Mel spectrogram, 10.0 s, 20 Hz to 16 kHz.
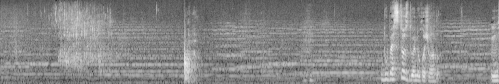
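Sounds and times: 
fresh water being poured for a drink: 0.7 - 2.8
speech: 7.6 - 9.0, 9.8 - 9.9.

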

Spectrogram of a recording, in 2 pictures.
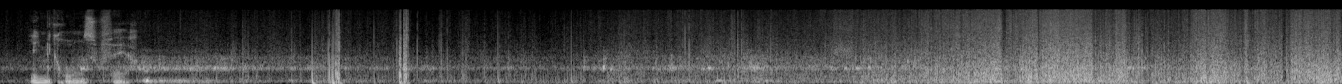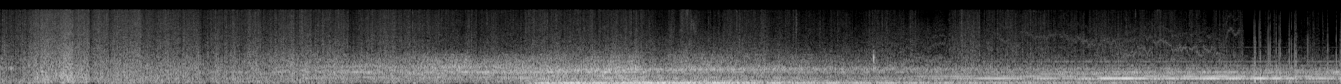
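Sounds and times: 
wind and waves roaring around a racing sailboat at sea: 0.0 - 26.8
speech: 0.3 - 1.9
faint tonal hum: 16.5 - 26.8.

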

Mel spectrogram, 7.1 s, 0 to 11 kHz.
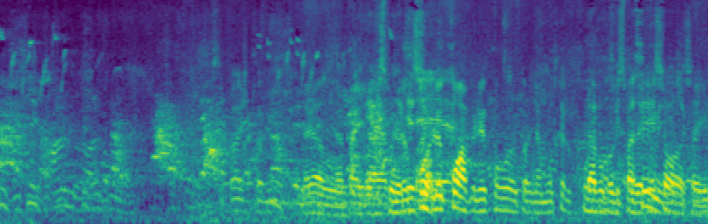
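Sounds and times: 
people talking: 0.0 - 7.0
dog barking and yelping during bite training: 1.5 - 2.8.

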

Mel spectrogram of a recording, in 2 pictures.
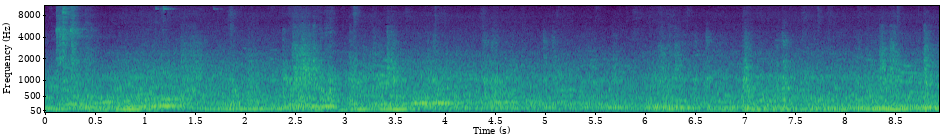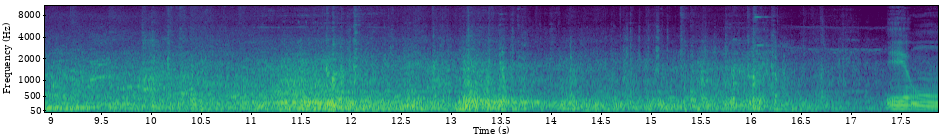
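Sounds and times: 
metro train rumbling at a metro station: 0.0 - 17.8
faint indistinct voices at a metro station: 4.5 - 13.1.

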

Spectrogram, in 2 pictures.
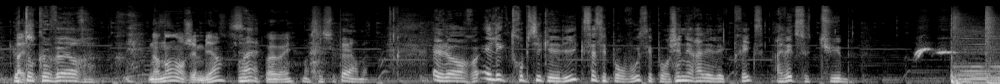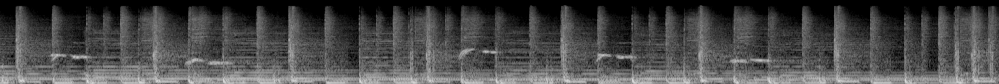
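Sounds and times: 
speech: 0.1 - 8.7
whistled phrases with a rising-then-falling swoop: 9.1 - 9.6, 10.5 - 11.0, 11.6 - 12.4, 14.4 - 15.1, 15.9 - 17.9
loud electronic groove with steady drums and bass: 9.2 - 19.9.

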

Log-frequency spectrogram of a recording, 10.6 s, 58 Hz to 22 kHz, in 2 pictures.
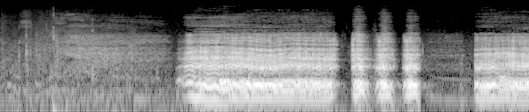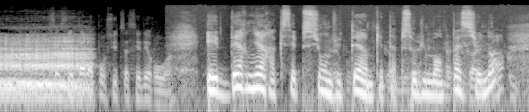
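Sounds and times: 
speech: 1.8 - 2.1, 6.4 - 10.5
red deer stag belling during rut: 1.8 - 6.3.

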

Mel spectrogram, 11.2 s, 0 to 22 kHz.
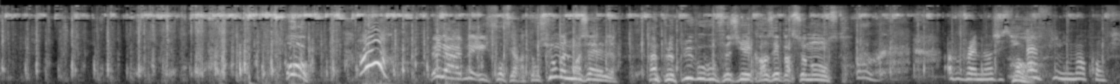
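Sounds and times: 
horse hooves clip-clopping at a trot: 0.0 - 11.1
speech: 4.4 - 8.8, 9.5 - 11.1.

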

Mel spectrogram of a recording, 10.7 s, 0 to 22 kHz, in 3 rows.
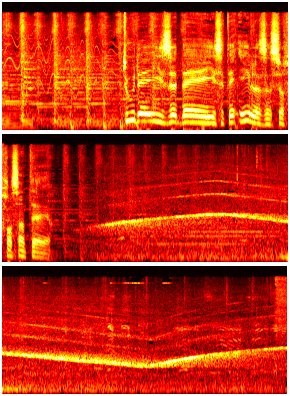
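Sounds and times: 
speech: 1.5 - 4.4
steady rumble of traffic on a New York street: 3.0 - 10.7
siren wailing along a New York street: 4.5 - 10.7.

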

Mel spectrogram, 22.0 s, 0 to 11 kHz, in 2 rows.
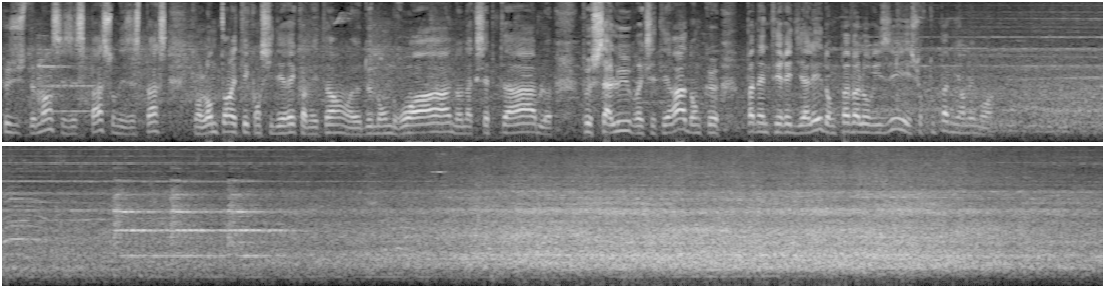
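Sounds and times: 
speech: 0.0 - 10.2
tram rumbling along its rails: 0.0 - 22.0
high tonal chime or squeal: 8.2 - 14.1.

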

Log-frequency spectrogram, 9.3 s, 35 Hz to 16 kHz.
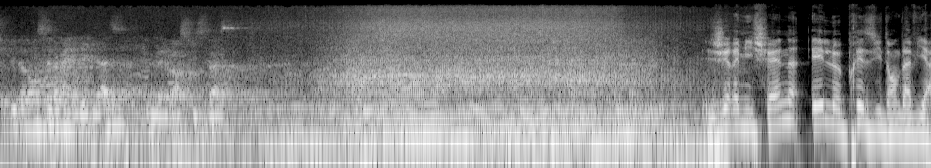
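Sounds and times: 
speech: 0.1 - 2.6, 7.1 - 9.3
electric motor and propeller of an electric single-engine aircraft running: 2.3 - 7.4.

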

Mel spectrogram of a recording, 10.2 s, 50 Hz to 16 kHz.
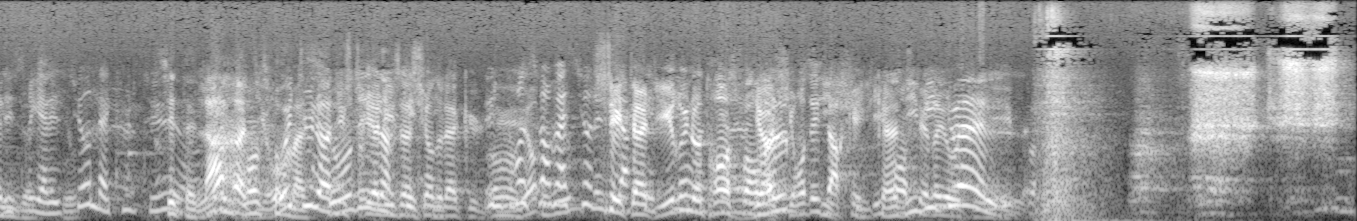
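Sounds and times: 
speech: 0.0 - 9.2
door slamming shut with a heavy low thud: 7.8 - 9.0.

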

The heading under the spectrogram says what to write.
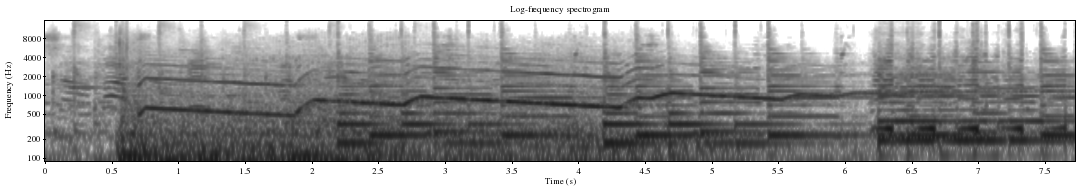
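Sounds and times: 
steady traffic rumble: 0.6 - 6.2
motorcade sirens wailing through city streets: 0.6 - 7.6.

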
